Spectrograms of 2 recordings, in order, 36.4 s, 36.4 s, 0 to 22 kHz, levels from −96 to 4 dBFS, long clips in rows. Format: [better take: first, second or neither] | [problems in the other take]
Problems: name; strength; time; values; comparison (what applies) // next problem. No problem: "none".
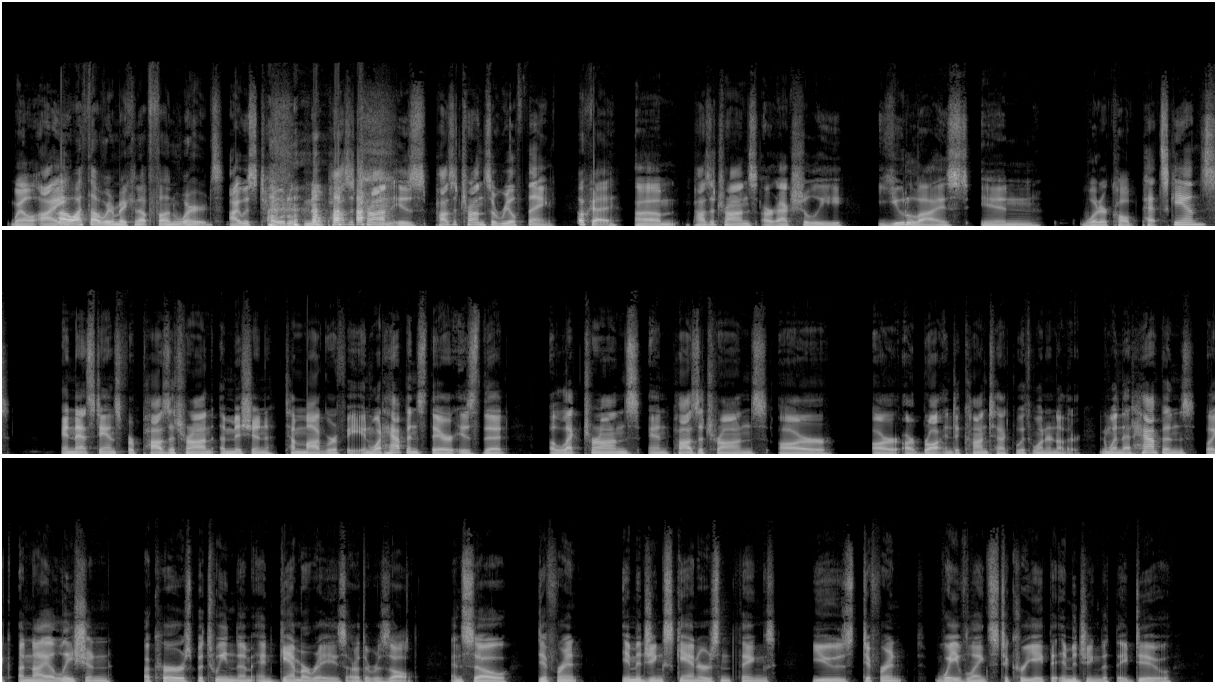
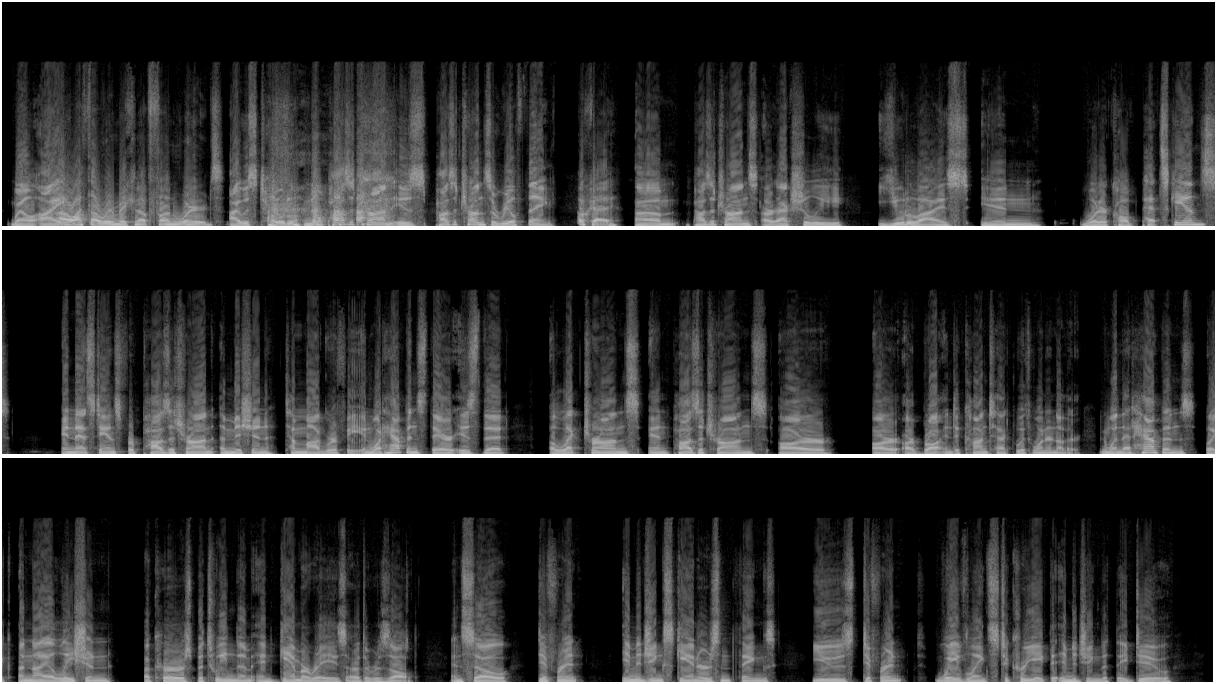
first | distortion; heavy; 8 dB below the speech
